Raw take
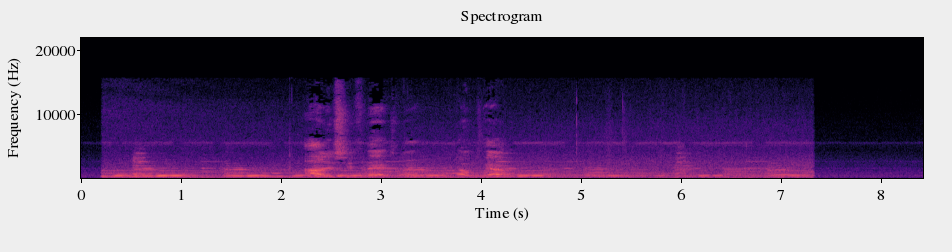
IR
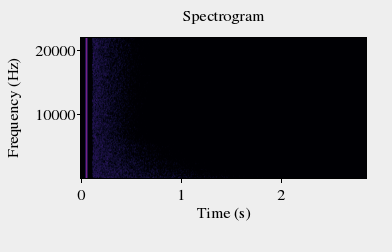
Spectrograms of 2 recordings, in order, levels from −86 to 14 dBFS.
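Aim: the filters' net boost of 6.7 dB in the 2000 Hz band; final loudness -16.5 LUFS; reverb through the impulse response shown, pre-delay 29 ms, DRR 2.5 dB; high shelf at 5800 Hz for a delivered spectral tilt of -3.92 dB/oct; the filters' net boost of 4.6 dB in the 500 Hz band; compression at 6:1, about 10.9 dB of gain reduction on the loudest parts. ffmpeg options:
-filter_complex "[0:a]equalizer=f=500:t=o:g=5,equalizer=f=2k:t=o:g=8.5,highshelf=f=5.8k:g=3.5,acompressor=threshold=-23dB:ratio=6,asplit=2[a][b];[1:a]atrim=start_sample=2205,adelay=29[c];[b][c]afir=irnorm=-1:irlink=0,volume=2.5dB[d];[a][d]amix=inputs=2:normalize=0,volume=9.5dB"

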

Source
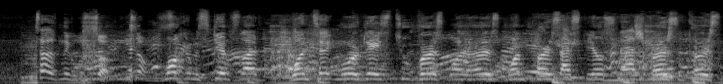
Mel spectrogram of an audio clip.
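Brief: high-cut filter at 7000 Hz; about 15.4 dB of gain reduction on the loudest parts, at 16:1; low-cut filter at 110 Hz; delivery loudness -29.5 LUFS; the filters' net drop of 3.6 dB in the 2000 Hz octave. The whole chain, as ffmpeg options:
-af "highpass=110,lowpass=7k,equalizer=f=2k:t=o:g=-5,acompressor=threshold=-28dB:ratio=16,volume=3dB"

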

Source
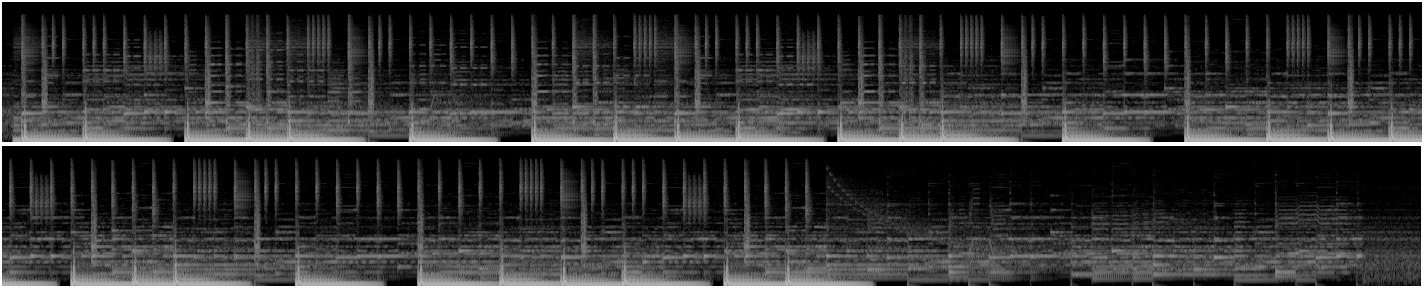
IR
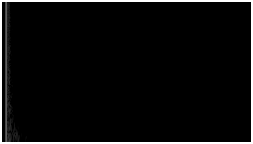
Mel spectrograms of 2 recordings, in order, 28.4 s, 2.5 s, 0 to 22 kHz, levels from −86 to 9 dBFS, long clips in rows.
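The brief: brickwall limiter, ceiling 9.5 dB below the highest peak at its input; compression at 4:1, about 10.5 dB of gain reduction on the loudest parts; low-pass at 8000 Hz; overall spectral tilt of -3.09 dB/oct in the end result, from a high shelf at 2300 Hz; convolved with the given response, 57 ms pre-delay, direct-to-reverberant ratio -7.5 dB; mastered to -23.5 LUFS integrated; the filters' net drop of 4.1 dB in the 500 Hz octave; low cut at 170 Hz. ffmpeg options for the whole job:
-filter_complex "[0:a]highpass=170,lowpass=8k,equalizer=f=500:t=o:g=-5.5,highshelf=f=2.3k:g=6.5,acompressor=threshold=-39dB:ratio=4,alimiter=level_in=7.5dB:limit=-24dB:level=0:latency=1,volume=-7.5dB,asplit=2[a][b];[1:a]atrim=start_sample=2205,adelay=57[c];[b][c]afir=irnorm=-1:irlink=0,volume=9.5dB[d];[a][d]amix=inputs=2:normalize=0,volume=13dB"

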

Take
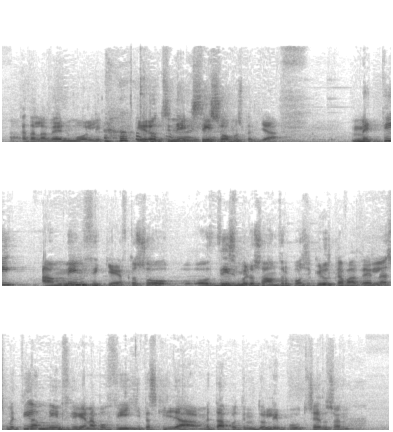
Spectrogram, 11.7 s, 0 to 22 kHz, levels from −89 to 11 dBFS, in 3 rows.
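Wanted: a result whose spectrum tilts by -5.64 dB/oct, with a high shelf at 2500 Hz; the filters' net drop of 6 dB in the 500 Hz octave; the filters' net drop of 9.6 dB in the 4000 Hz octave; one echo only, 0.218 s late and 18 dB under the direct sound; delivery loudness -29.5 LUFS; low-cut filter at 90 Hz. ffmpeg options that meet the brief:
-af "highpass=90,equalizer=f=500:t=o:g=-7,highshelf=f=2.5k:g=-6.5,equalizer=f=4k:t=o:g=-8,aecho=1:1:218:0.126,volume=-1dB"

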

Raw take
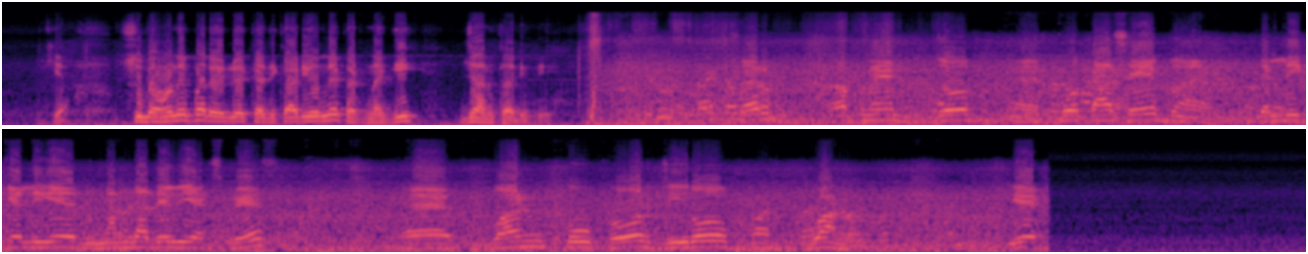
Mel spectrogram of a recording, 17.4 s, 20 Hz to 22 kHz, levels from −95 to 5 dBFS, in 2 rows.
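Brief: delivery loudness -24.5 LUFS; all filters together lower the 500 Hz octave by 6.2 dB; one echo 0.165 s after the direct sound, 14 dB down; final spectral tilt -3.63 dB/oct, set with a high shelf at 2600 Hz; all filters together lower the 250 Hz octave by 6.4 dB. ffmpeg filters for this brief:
-af "equalizer=f=250:t=o:g=-7.5,equalizer=f=500:t=o:g=-6,highshelf=f=2.6k:g=8.5,aecho=1:1:165:0.2,volume=5dB"

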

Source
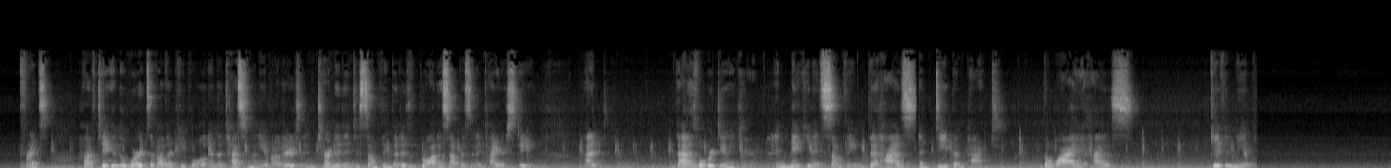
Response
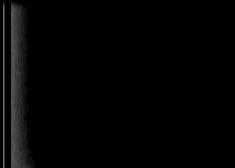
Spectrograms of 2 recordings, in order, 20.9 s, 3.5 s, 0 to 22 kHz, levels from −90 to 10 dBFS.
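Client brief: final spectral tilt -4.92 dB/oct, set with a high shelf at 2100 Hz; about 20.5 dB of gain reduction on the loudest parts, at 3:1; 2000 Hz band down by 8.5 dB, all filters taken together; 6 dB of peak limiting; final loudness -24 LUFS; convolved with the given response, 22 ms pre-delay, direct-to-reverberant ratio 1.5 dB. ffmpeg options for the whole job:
-filter_complex "[0:a]equalizer=f=2k:t=o:g=-8.5,highshelf=f=2.1k:g=-4,acompressor=threshold=-45dB:ratio=3,alimiter=level_in=11.5dB:limit=-24dB:level=0:latency=1,volume=-11.5dB,asplit=2[a][b];[1:a]atrim=start_sample=2205,adelay=22[c];[b][c]afir=irnorm=-1:irlink=0,volume=1.5dB[d];[a][d]amix=inputs=2:normalize=0,volume=20dB"

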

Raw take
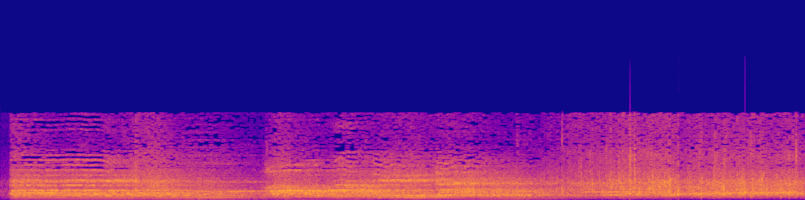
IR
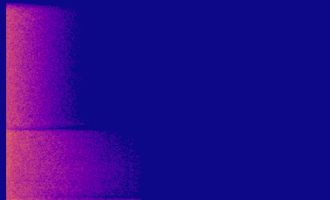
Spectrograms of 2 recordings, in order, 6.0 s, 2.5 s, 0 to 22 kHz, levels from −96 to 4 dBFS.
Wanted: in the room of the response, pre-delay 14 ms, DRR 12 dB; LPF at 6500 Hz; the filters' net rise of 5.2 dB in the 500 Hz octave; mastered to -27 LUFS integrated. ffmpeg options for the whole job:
-filter_complex "[0:a]lowpass=6.5k,equalizer=f=500:t=o:g=6.5,asplit=2[a][b];[1:a]atrim=start_sample=2205,adelay=14[c];[b][c]afir=irnorm=-1:irlink=0,volume=-21dB[d];[a][d]amix=inputs=2:normalize=0,volume=-9.5dB"

